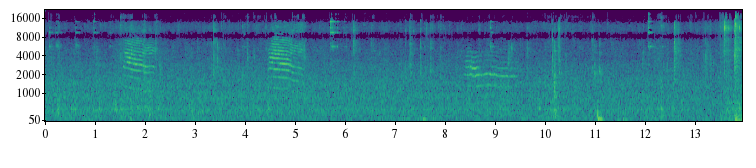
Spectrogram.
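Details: Hungry kittens calling at dinnertime while typhoon rain falls: three separate high meows spaced a few seconds apart, the last softer and lower, with a continuous rain hiss and occasional small knocks.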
